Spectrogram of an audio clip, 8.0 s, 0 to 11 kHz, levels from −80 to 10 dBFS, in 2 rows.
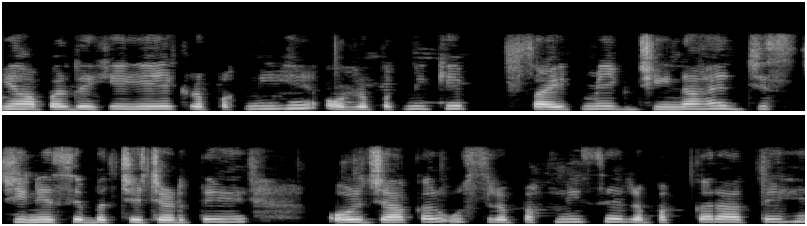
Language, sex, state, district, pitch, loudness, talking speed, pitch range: Hindi, female, Uttar Pradesh, Jyotiba Phule Nagar, 255 Hz, -16 LUFS, 210 wpm, 245-270 Hz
